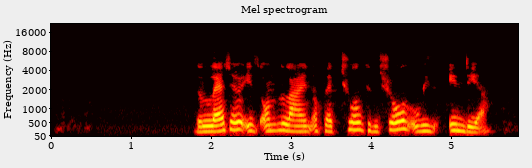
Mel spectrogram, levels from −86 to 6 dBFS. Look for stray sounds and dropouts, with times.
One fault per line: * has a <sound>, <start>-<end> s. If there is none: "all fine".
all fine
